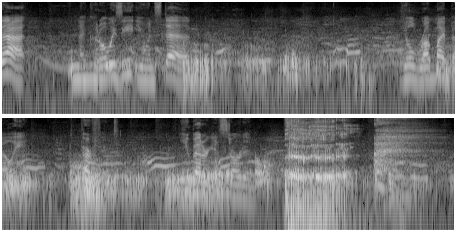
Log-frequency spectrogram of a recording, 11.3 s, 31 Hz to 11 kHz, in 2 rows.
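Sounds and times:
speech: 0:00.0 - 0:02.6, 0:05.0 - 0:07.2, 0:07.8 - 0:10.1
long loud deep burp: 0:09.2 - 0:11.2.

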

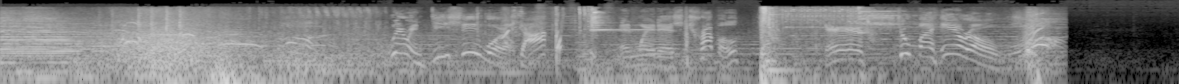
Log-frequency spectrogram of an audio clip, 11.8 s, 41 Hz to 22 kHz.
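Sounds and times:
runaway train horn blaring: 0:00.0 - 0:01.2
runaway train rumbling: 0:00.0 - 0:04.8
speech: 0:04.9 - 0:05.6, 0:06.3 - 0:07.6, 0:08.2 - 0:10.6.

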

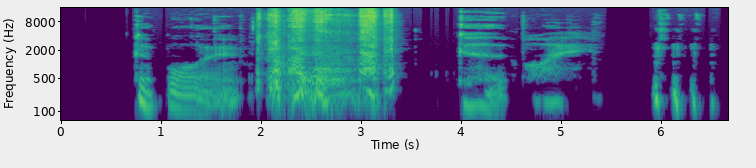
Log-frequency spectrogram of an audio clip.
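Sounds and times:
speech: 0:00.7 - 0:03.4, 0:04.0 - 0:05.2
leather boot zipper being pulled up: 0:01.9 - 0:03.4.

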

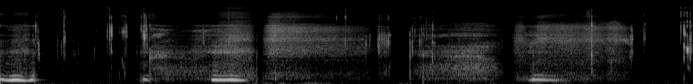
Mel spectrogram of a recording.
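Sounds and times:
voice performing a vampire biting and drinking blood with wet mouth sounds: 0:00.2 - 0:01.7, 0:03.3 - 0:04.5, 0:05.7 - 0:06.9.

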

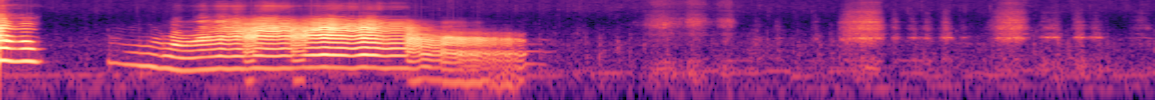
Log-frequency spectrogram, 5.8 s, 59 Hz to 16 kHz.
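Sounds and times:
kitten meowing: 0:00.0 - 0:02.7.

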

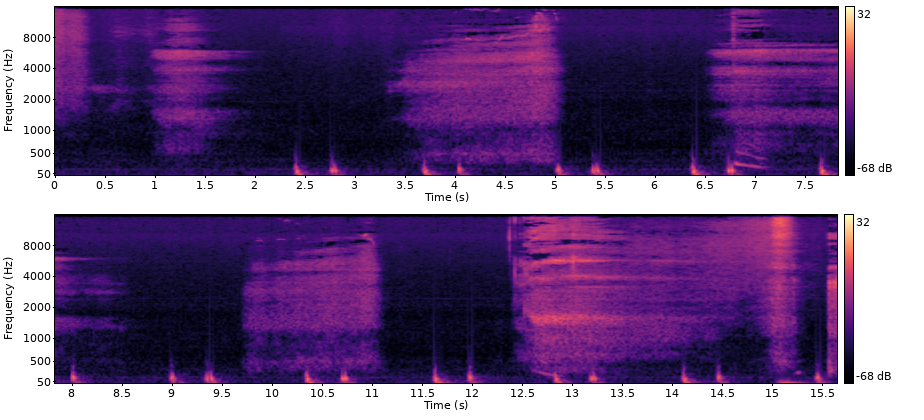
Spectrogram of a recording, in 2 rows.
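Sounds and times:
gentle breathing: 0:00.0 - 0:02.0, 0:03.3 - 0:05.5, 0:06.4 - 0:11.2, 0:12.4 - 0:15.6
slow calm heartbeat: 0:02.4 - 0:03.0, 0:03.6 - 0:04.3, 0:05.0 - 0:05.7, 0:06.3 - 0:07.0, 0:07.6 - 0:08.3, 0:08.9 - 0:11.0, 0:11.6 - 0:15.6.

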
